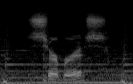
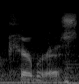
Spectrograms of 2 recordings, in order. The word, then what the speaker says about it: Cerberus: skeleton dog we have cerberus or kerberos depending on how you like to pronounce it and then we have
